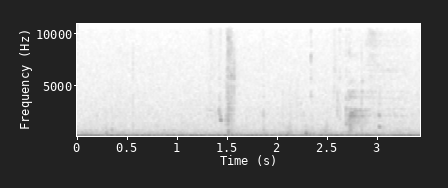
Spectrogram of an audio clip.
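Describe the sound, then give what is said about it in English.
A couple of brief, wet sips and swallows of a beer rated 50 IBU, over a steady low rumble with no one talking. “I don't want to just leave dead silence and awkward pauses of me drinking this, I'm going to go ahead and grab this beer. And give it a couple of sips here”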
